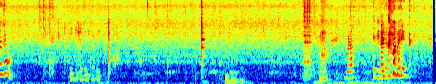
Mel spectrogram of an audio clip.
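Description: Samosas deep-frying in hot oil in a kadai, a steady sizzle, with a slotted spoon clinking against the pan a few times as they are turned.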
